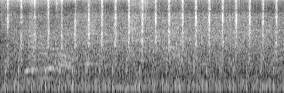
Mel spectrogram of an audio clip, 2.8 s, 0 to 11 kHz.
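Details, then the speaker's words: Car still misfiring after new spark plugs and ignition coils, idle about 900–950 rpm, light throttle, mic at tailpipe: low exhaust rumble with sharp puffs about eight a second, engine missing from a faulty injector. "اور گاڑی کو جو ہے نا ایکسیلریٹر دے کر دیکھتے ہیں کہ جو ہے نا کیا مسئلہ ہے گاڑی مسنگ کر رہی ہے"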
